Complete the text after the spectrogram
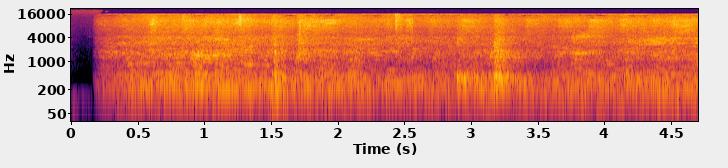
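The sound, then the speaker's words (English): Coffee shop ambience preset from a background-noise website: a steady, moderately loud wash of indistinct background chatter and hiss, with a few faint clinks and knocks rising briefly out of the murmur. “Or coffee shop.”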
